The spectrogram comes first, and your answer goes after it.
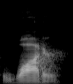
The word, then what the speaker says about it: water: And notice as I read these words that if we were to spell them with a D, they would make more sense phonetically. So these words are water, better, butter, and letter.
